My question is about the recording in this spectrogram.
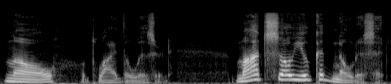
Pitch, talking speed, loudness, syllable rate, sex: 130 Hz, 155 wpm, -19 LUFS, 4.8 syllables/s, male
